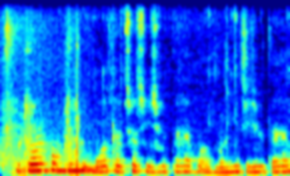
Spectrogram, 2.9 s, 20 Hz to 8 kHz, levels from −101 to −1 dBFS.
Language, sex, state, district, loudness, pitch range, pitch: Hindi, female, Bihar, Araria, -17 LUFS, 245-295 Hz, 255 Hz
